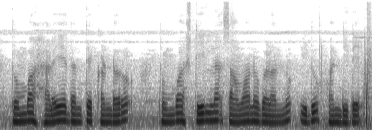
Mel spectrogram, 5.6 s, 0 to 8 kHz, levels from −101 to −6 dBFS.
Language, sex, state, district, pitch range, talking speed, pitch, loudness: Kannada, male, Karnataka, Shimoga, 115-135 Hz, 85 wpm, 125 Hz, -22 LUFS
